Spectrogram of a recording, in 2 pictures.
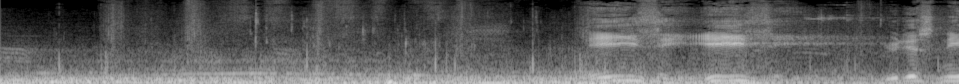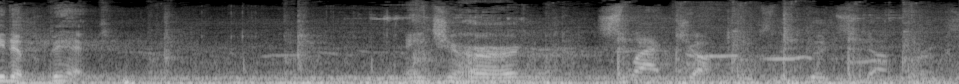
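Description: A man speaks in a gruff voice close by.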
